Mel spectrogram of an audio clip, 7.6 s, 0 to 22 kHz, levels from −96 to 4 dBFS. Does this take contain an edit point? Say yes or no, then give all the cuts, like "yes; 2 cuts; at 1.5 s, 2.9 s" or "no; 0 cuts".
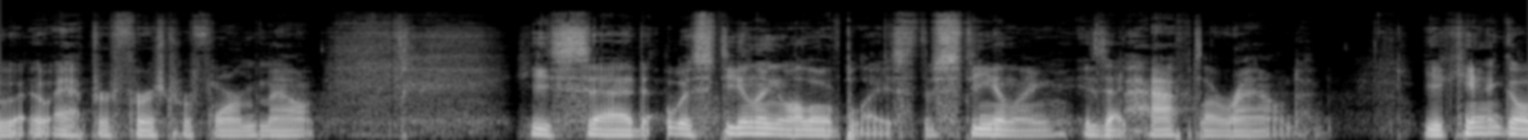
yes; 6 cuts; at 1.3 s, 3.3 s, 4.2 s, 4.6 s, 5.6 s, 6.0 s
